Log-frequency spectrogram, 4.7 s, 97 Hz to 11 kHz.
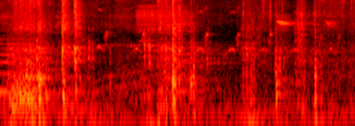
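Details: Hungry farm pigs on a small farm started during COVID-19 give harsh, noisy squeals and grunts in short bursts, the loudest near the start and middle, while faint bird chirps sound in the background.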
